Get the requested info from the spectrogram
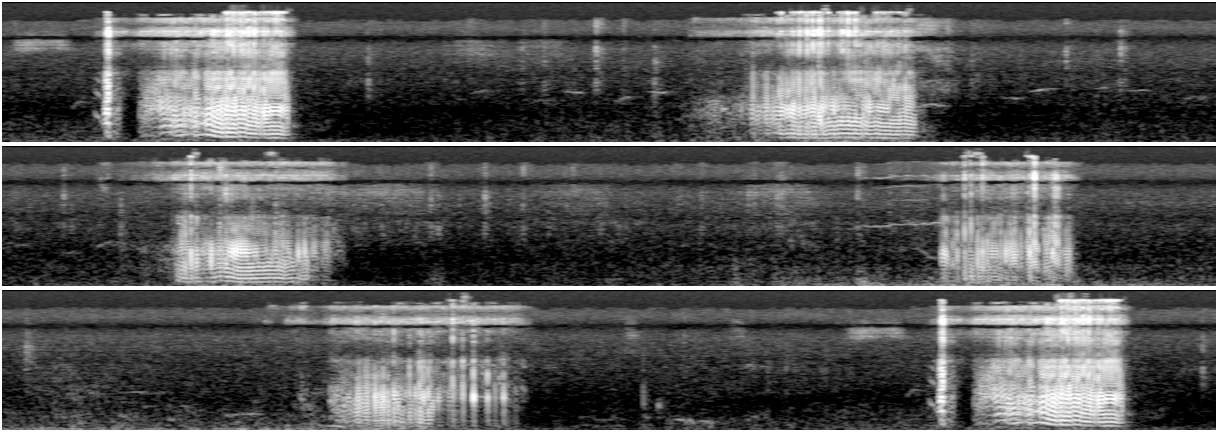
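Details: Albino Bichon Frise puppy snoring, six rhythmic rasping breaths about every three seconds, each a broad harmonic snore with a quiet gap between, soft steady background hum.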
